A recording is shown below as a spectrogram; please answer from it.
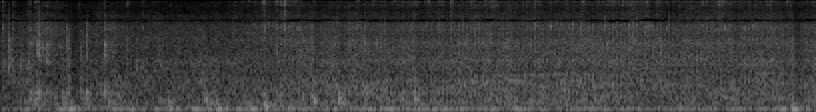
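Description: A recorded roller coaster running: a steady low rumble with faint clatter from the train on its track.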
